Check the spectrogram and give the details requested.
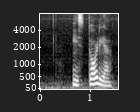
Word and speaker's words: Historia: is hotel hotel and Historia istoria just like in English except that H is silent history istoria and the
